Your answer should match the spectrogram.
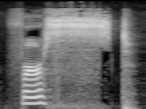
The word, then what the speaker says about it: first: Okay, here we have a difference because with one, you need ST. First. The difference between the other one is my tongue is not going between my teeth.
